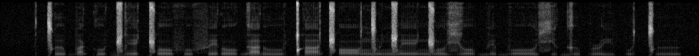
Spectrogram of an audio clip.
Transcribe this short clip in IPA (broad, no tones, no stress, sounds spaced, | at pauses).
ǀ ɯ b a k u ɡ͡ǁ eː ǁ o f u f e ɾ o ɡ a ɾ uː ǃ a ǁ ɔː ŋ͡ǀ ɯ ŋ͡ǁ eː ŋ͡ǁ o ʑ oː b e b oː ɕ ɯ ɡ ɯ p ɹ i p u ǀ ɯ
